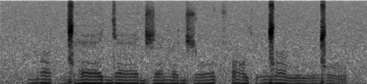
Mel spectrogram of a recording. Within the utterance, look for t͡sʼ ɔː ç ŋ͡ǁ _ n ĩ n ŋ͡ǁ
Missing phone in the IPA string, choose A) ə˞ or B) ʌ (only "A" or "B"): B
